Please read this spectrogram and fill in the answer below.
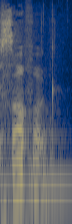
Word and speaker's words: Suffolk: Is it Suffolk? Yes. That's how you pronounce it.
